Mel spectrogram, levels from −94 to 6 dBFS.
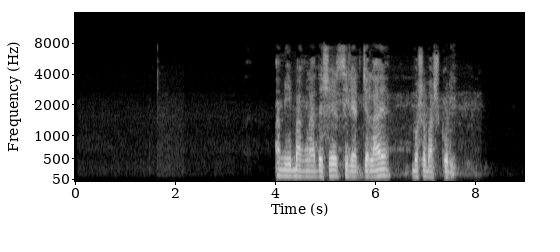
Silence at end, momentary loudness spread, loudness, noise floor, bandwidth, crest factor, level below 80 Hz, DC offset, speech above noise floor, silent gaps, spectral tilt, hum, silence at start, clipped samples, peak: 1.4 s; 7 LU; -18 LUFS; -84 dBFS; 8 kHz; 20 dB; -64 dBFS; under 0.1%; 67 dB; none; -5.5 dB/octave; none; 4 s; under 0.1%; -2 dBFS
